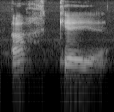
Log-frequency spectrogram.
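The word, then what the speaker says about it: Archaea: nome mais usado ar que se escreve achar é latim se pronuncia arqueia tão temos vários tipos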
